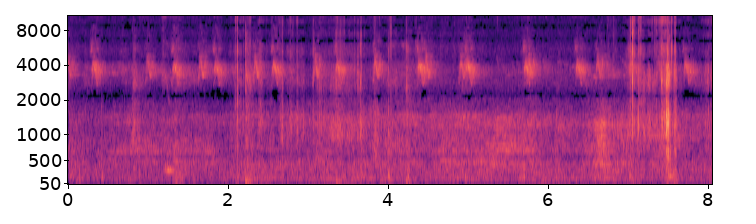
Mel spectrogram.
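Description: A small bird chirping over and over, short high notes about two a second, with a brief loud rustle and knock near the end.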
